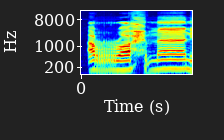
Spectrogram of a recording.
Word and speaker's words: ar-Rahman: What you see here, ar-Rahman ar-Rahim. So we don't pronounce the lam in this area, because the rule of lam here is al-idgham. So the lam is not pronounced.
